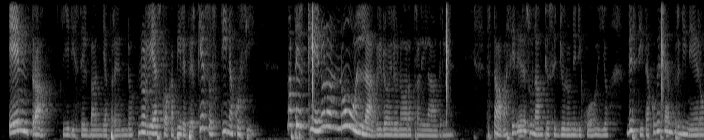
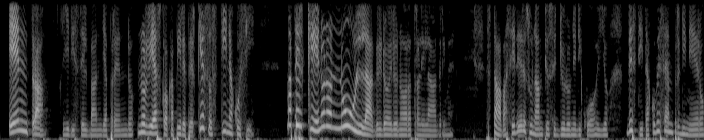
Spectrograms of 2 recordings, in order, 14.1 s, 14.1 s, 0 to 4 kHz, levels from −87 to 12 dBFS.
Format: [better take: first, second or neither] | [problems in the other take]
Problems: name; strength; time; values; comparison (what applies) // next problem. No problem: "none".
second | background sound (Finger snapping); 1 dB below the speech // room echo; dies away in 0.5 s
